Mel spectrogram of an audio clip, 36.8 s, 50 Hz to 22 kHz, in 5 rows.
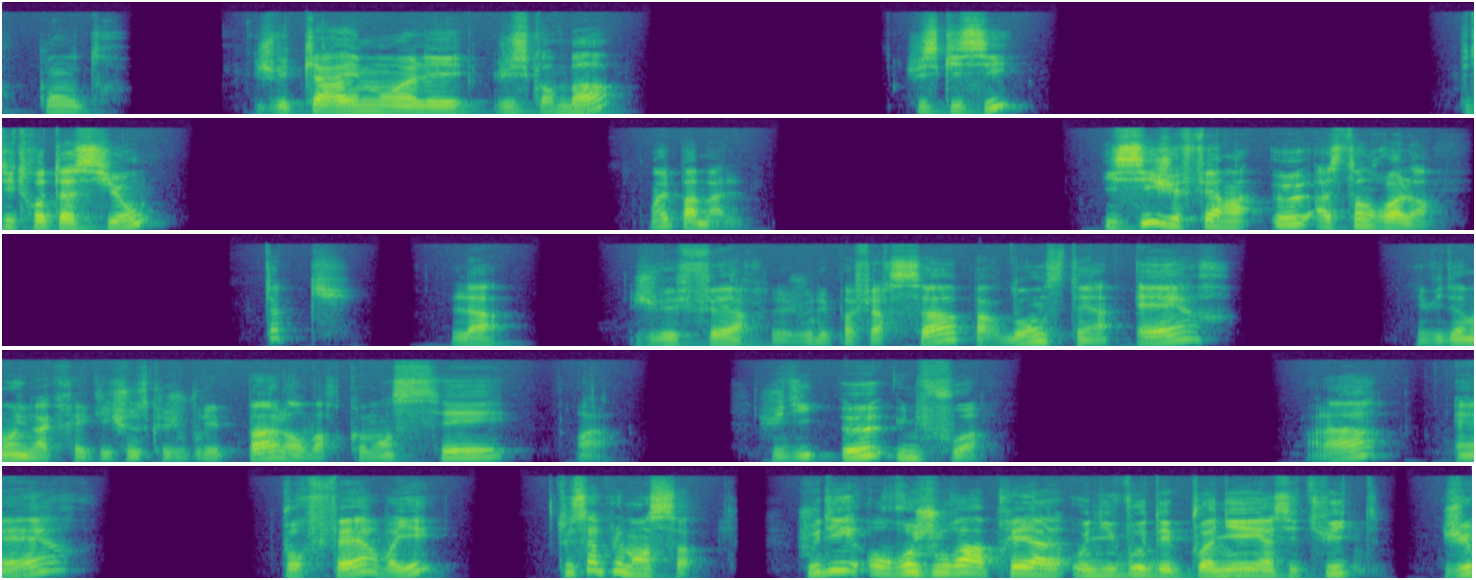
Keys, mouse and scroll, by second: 0.6-36.7 shift+middle drag, 2.8 g.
